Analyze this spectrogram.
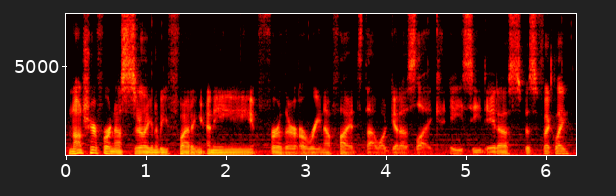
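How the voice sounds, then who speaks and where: A man's voice: low voice, steady tone, fast, fairly bright tone, soft background music. A man doing casual live game-stream commentary, thinking aloud in a rambling way.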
